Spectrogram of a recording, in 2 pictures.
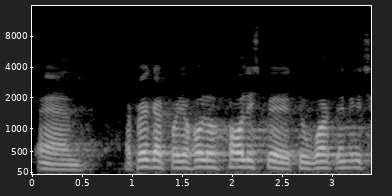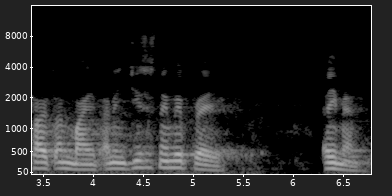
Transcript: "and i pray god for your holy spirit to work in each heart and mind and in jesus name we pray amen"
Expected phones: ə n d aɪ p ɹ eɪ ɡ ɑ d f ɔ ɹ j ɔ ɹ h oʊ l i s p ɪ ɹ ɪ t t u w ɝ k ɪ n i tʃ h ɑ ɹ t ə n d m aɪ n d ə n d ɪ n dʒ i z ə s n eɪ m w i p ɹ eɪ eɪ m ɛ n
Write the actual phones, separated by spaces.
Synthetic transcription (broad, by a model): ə n d aɪ p ɹ eɪ ɡ ɑ d f ɔ ɹ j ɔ l h oʊ l i s p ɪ ɹ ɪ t t u w ɝ k ɪ n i s h ɑ ɹ t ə n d m aɪ n d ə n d ɪ n dʒ i s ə s n eɪ m w i p ɹ eɪ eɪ m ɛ n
